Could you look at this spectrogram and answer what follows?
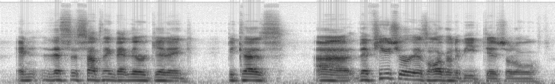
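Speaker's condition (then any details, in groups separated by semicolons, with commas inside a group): Multiple sclerosis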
